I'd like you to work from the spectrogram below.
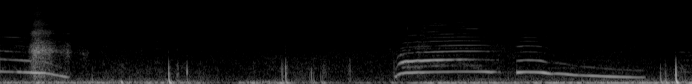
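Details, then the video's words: Fighting cats on the street give a short falling yowl, then a long rising wail that breaks and slides slowly downward, with low background hum and occasional knocks between. "Cats on the street are fighting with a lot of funny sounds."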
